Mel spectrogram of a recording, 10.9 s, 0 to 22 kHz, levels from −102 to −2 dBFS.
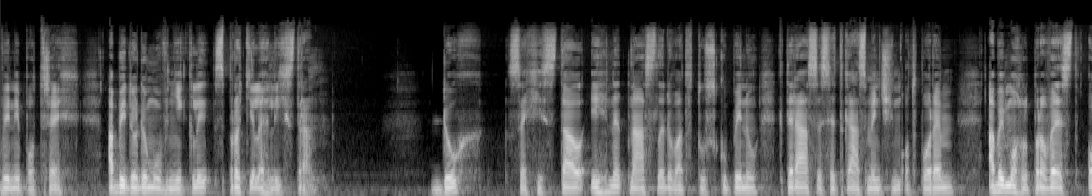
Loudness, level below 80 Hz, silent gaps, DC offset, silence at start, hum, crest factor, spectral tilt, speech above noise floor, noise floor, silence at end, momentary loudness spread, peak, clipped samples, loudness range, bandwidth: -24 LUFS; -46 dBFS; none; under 0.1%; 0 s; none; 22 dB; -4.5 dB/octave; 40 dB; -64 dBFS; 0 s; 10 LU; -2 dBFS; under 0.1%; 4 LU; 13 kHz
